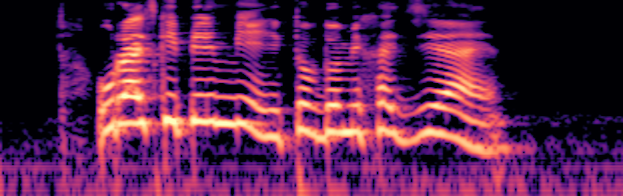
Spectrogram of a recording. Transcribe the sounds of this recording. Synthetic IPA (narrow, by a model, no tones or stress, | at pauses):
ʊɾalʲskɨjpʲɪɾʲɪmʲenʲːɪk̚t̪ovd̪omʲɪxɐzʲajə̰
